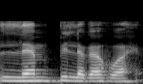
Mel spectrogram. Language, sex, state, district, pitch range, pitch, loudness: Hindi, male, Assam, Kamrup Metropolitan, 155-170 Hz, 160 Hz, -16 LUFS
